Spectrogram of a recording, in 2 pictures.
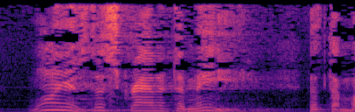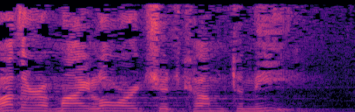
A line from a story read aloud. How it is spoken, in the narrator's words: Elizabeth exclaim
